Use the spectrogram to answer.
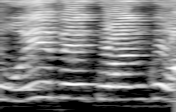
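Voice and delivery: high, loud quip; indignant retort. Retold or imitated. Trapped woman answering the policeman with a high loud indignant quip. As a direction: blurt it out indignantly.

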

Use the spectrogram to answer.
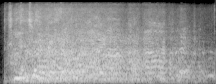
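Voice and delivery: high, breathy burst of laughter; laughing. Real, not acted. Host laughing at his own teasing, real laugh. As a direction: laugh at your own joke.

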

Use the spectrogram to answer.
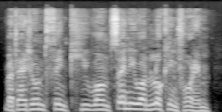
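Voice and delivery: gently deter him, a little uneasy; nervous. A narrator's reading. Luca discourages Massimo from searching, nervous. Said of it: "replied nervously".

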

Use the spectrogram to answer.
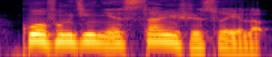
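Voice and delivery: plain reading voice

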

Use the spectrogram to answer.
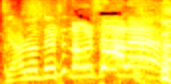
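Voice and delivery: high, loud, laughing Henan-dialect cop; mock Henan dialect. Joking imitation of the police. (笑着用河南话模仿警察)

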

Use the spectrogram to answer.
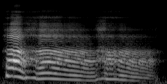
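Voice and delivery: loud, spelled-out villain laugh; mock menacing ha ha ha; hammed-up evil laugh; monster laugh. A narrator's reading. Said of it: "The monster laughed".

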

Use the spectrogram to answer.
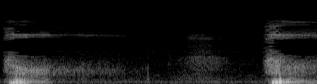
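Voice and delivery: soft, long blown "hoo"; quiet, voiceless snore sound; imitated snoring breath. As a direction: breathe out slowly like a sleeper. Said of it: "果然听到了一个声音".

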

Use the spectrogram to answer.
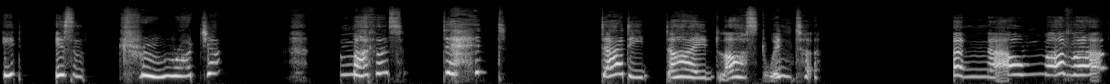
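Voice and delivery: high, tearful sobbing voice; crying. A narrator's reading. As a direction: weep through the words. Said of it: "Diane began to cry".

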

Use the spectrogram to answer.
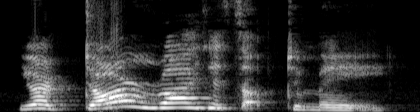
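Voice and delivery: loud booming bellow. Acted. Headmistress bellows her victory at the teacher, loud. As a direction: bellow it in triumph. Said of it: "Miss Trunchbull bellowed".

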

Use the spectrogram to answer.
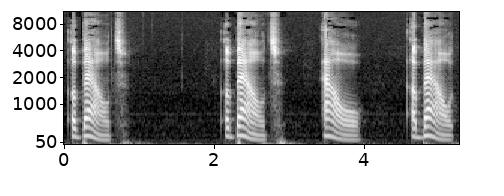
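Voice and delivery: about, about, ow, about, each said very slowly; about, with the ow gliding from a to o; about, a drawn-out teaching drill; slow model about. Shown as a demonstration. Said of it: "你再读一下这个大概".

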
